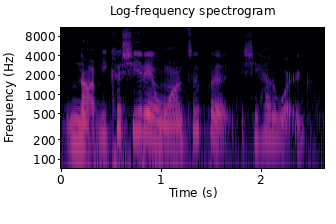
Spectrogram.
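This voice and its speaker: A young woman from Mexico whose first language is Spanish, a mother sharing her story as a podcast guest in a soft, hesitant way with frequent laughs. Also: medium pitch, lively intonation, normal speed. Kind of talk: casual personal storytelling.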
